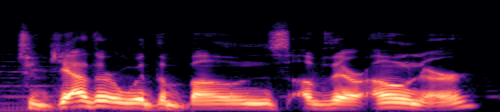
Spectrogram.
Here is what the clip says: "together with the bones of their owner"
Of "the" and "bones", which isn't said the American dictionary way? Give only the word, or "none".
none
